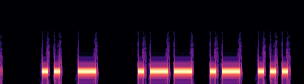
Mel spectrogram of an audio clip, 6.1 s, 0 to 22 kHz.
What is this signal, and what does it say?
Morse code, heard as a keyed tone, about 10 wpm, 610 Hz. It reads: IT WAS
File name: 2011-07-mp3 / n46 JOHN K3TN 10wpm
